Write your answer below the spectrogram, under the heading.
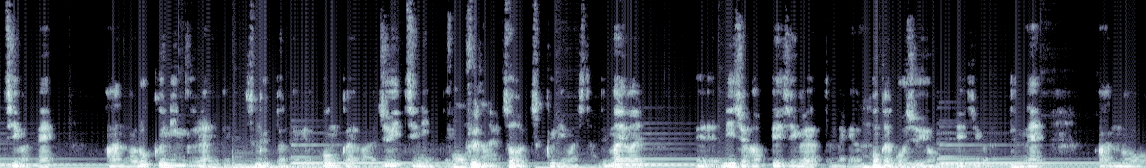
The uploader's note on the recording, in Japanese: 慣れない環境で録音したので、膨れたような音質で聞きづらくすみません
